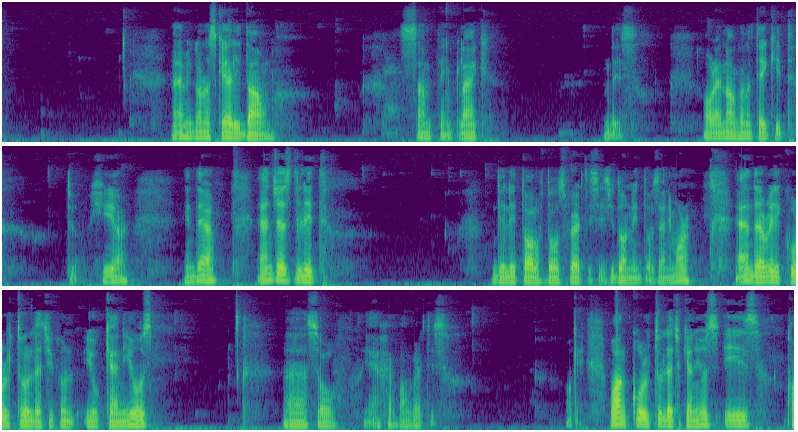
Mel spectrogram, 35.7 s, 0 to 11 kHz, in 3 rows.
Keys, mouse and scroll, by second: 0.2 KP_1, 1.5 s, 5.4 s, 10.8 z, 11.5-13.5 drag, 15.0 z, 15.7 z, 16.4 a, 16.9 click, 18.5 b, 19.8 x, 21.5 z, 22.3 middle click, 24.2 KP_1, 29.2-30.5 middle drag, 29.8 click, 29.8 right click, 31.7 a.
